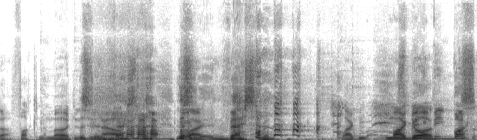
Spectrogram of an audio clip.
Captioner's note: laughing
